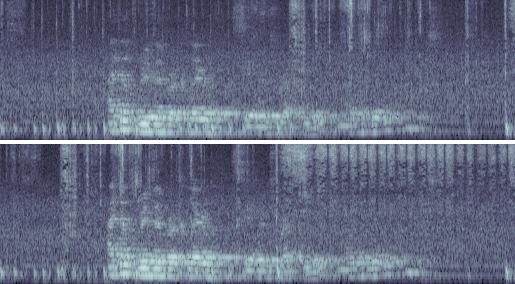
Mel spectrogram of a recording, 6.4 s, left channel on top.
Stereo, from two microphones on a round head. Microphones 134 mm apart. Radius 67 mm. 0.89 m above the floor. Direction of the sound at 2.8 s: 5° right (ahead or behind).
